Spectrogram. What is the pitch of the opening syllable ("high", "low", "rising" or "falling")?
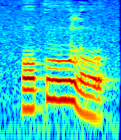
low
